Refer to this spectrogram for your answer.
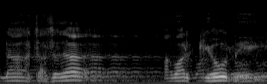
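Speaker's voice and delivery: soft, low, hushed, grieving voice.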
